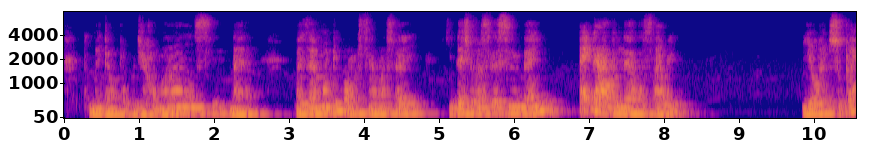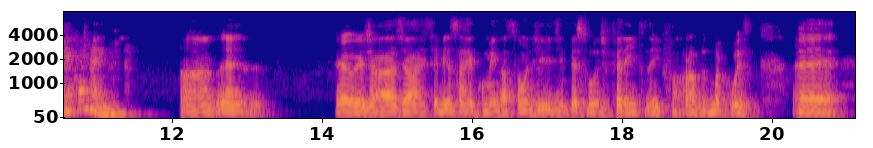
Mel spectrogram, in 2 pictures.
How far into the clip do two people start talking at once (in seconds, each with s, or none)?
none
